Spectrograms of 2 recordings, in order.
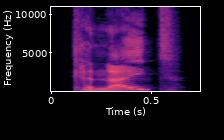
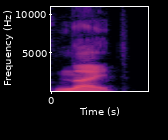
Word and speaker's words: knight: Canite. tonight. I'm sorry. That was kind of silly. It's night. The K is silent.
